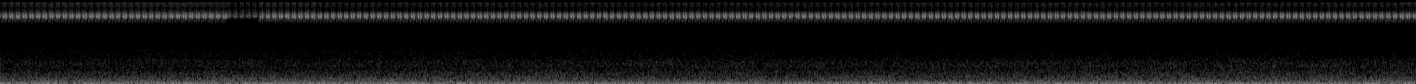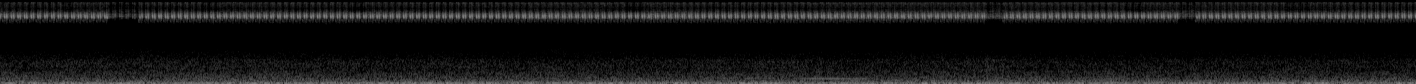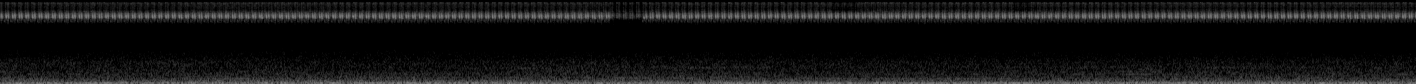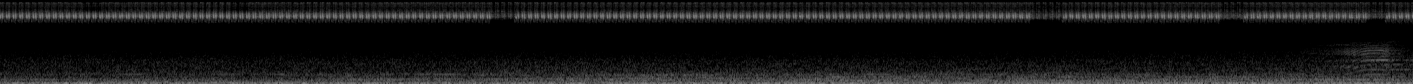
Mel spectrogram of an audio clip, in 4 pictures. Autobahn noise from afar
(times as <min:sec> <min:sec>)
0:54.7 0:56.6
